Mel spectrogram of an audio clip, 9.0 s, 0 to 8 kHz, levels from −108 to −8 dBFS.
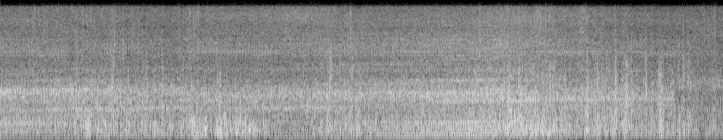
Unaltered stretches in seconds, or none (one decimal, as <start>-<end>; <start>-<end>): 0.0-0.9; 2.6-3.2; 3.8-9.0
